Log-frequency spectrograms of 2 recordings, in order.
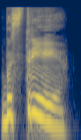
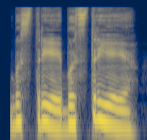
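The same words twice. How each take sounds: First: Louder, urgent cry; urgent shout. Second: Gasping out a shout; breathless shout. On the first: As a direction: hurry him out. Urging him out of water. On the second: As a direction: call out, short of breath. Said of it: "задыхаясь, прокричал Егор". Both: A narrator's reading.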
